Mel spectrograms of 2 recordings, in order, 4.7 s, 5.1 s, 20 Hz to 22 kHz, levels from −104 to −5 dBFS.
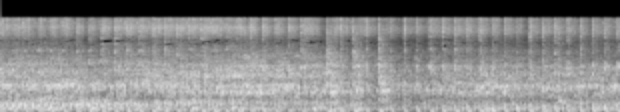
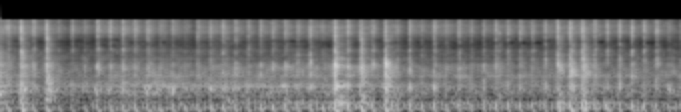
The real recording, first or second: first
